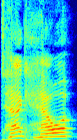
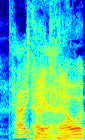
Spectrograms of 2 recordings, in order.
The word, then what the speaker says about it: TAG Heuer: Tag Heuer, I think that's how I've always called it, like Tag, like the high-end watches you see typically attached to Formula One race car drivers and celebrities. Tag Heuer, Tag Heuer, I don't know.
